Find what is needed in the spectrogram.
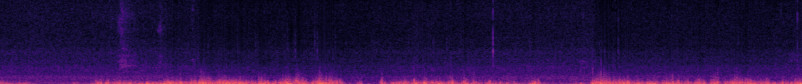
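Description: Wind buffeting the camcorder's microphone in gusts: a low rumble that rises and falls, with a brief lull a little before the middle.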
